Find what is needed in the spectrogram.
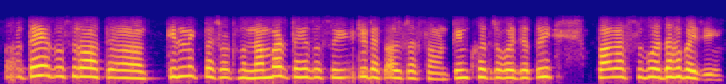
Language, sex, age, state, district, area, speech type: Kashmiri, female, 30-45, Jammu and Kashmir, Baramulla, rural, conversation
